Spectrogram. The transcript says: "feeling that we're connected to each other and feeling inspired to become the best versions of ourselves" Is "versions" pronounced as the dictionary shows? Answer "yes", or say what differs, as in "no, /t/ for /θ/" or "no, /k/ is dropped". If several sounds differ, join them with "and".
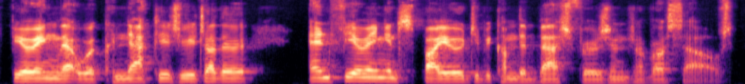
yes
